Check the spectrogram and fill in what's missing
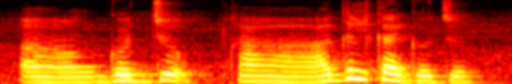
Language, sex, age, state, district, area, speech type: Kannada, female, 60+, Karnataka, Bangalore Urban, urban, spontaneous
